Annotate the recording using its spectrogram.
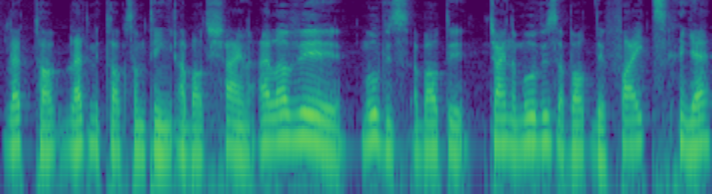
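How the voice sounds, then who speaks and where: A man's voice: mid-range voice, normal speed, hardly any pauses. A man from Brazil whose first language is Portuguese, chatting in English on a practice call, friendly and repeating words. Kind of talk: casual conversation practice.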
